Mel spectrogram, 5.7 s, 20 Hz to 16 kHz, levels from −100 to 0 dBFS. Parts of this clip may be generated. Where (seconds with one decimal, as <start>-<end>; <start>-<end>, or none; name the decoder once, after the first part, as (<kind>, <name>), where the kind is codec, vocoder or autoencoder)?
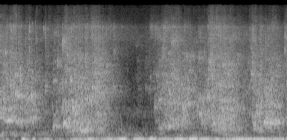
none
